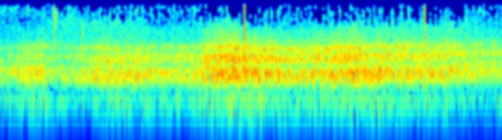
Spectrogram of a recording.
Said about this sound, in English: As Jim's plane glides to a landing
